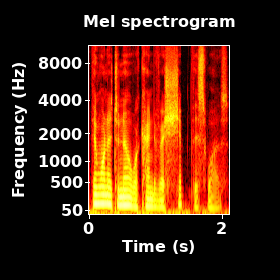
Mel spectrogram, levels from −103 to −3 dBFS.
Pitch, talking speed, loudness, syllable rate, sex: 105 Hz, 315 wpm, -18 LUFS, 6.2 syllables/s, male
